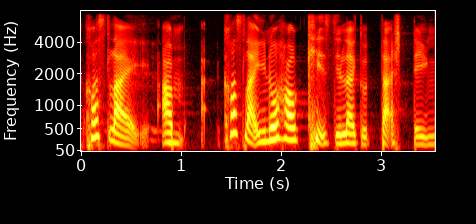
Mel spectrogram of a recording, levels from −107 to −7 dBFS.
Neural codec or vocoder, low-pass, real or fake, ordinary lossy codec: none; 7.2 kHz; real; none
